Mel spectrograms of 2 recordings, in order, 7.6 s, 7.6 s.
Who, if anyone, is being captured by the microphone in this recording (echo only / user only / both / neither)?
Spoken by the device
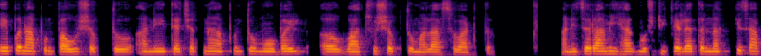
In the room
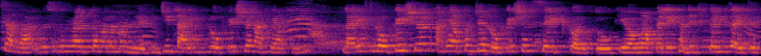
user only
